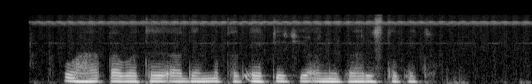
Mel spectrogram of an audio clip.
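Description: From start to finish the speech carries 4-bit ADPCM compression. Each sample is coded as a coarse step from a prediction, so a gritty hiss rides on every loud syllable. Nothing sits above about 10.6 kHz, which points to a low sample rate near 22 kHz.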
